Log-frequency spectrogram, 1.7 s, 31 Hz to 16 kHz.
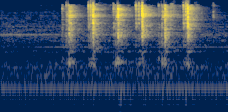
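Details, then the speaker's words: Baseball ceiling fan from 2013 on high speed: six sharp ticks about five a second over a low steady hum; fan wobbles and taps because its mounting bracket isn't fully seated. "So this high speed is annoying because I can hear it taps. No wobbling."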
